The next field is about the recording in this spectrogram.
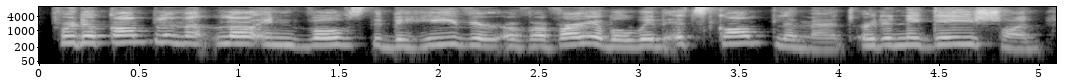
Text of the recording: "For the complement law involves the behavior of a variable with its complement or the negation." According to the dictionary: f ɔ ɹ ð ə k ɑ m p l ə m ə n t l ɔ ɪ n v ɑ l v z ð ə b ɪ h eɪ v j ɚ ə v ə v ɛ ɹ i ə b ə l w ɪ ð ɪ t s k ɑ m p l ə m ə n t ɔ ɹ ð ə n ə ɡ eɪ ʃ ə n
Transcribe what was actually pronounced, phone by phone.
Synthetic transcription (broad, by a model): f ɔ ɹ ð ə k ɑ m p l ə m ə n t l ɔ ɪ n v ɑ l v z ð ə b ɪ h eɪ v j ɚ ə v ə v ɛ ɹ i ə b ə l w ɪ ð ɪ t s k ɑ m p l ə m ə n t ɔ ɹ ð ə n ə ɡ eɪ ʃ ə n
